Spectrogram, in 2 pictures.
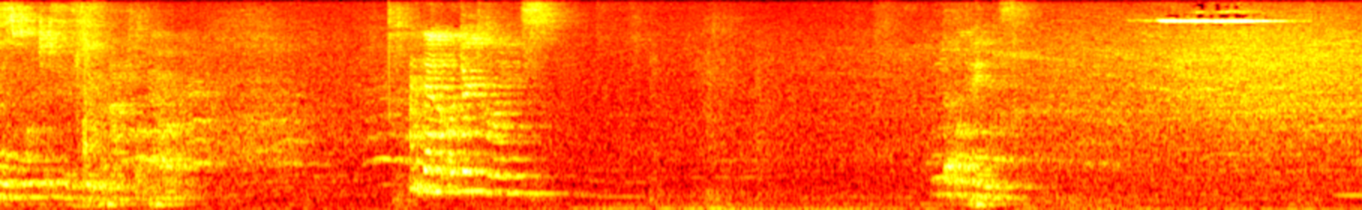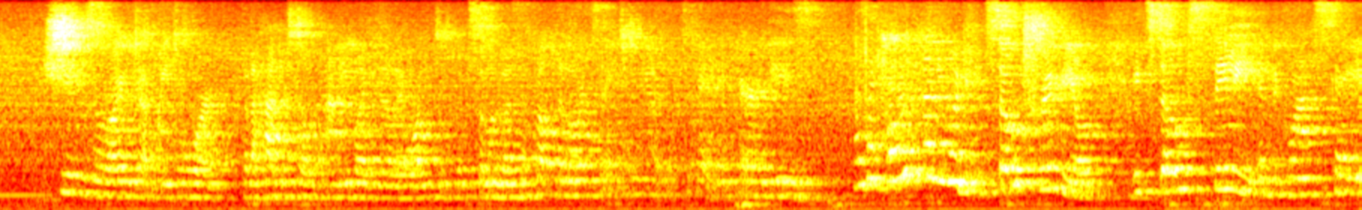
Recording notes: Recorded live in Liberty Church on 27 June 2021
